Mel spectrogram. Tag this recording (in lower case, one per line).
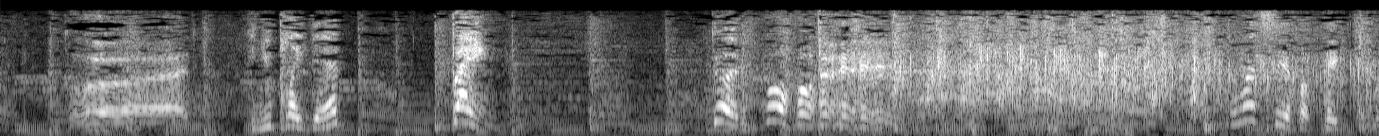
speech
music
